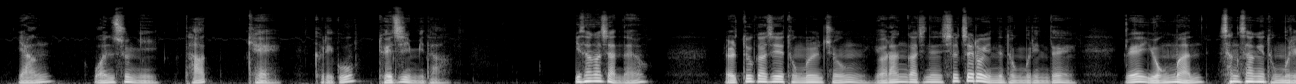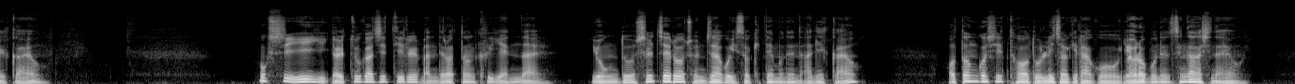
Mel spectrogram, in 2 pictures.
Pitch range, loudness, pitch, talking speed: 80-115 Hz, -16 LUFS, 95 Hz, 240 characters per minute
